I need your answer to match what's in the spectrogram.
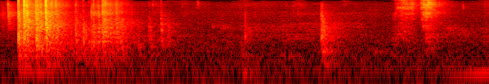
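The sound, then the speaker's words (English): Dice rattle and tumble across a tabletop in a quick burst of clatter, followed by a couple of lighter clicks as they settle on a roll of three, fairly quiet. “Three. That's not a common roll that we're getting.”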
